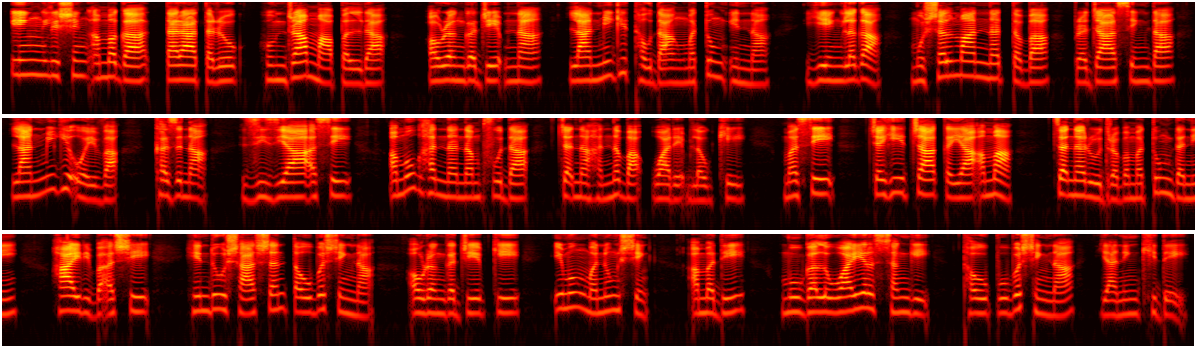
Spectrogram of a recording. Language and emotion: Manipuri, neutral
